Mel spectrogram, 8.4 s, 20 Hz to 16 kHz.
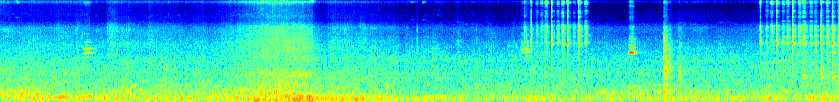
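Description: Light metallic clicks and clinks in two short clusters in the second half, as a Honda CG 125 cylinder barrel is worked down over its studs and onto the piston. Under them runs a steady low background rumble that swells briefly about three seconds in.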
